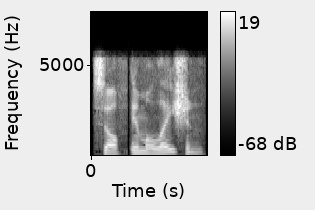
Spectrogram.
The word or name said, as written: self-immolation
